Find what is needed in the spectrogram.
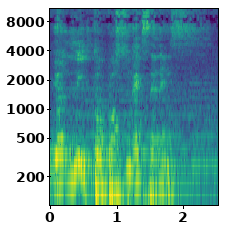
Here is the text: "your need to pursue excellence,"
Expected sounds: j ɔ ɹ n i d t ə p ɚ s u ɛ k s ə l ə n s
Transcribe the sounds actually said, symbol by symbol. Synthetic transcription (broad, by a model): j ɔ n i d t ə p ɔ s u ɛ k s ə l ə n s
